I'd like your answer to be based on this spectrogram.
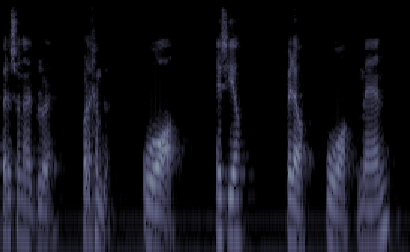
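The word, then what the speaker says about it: Wo (我): Wo.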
